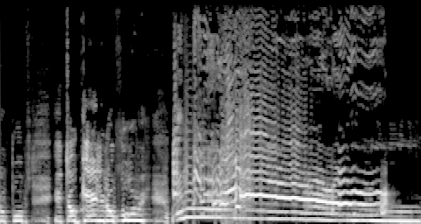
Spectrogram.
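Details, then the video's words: Pomeranian puppy named Foxie, a young male, howling indoors as his owner comes home; short yelping notes at first, then a long sustained howl slowly falling in pitch, with a person's soothing voice mixed in. "Foxie howling"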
